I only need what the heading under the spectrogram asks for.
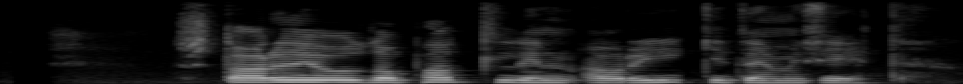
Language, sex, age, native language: Icelandic, male, 14, Icelandic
